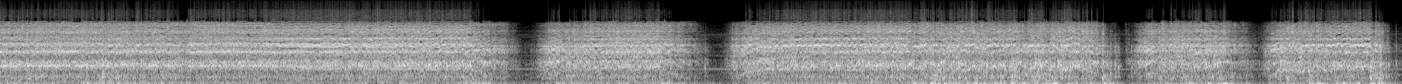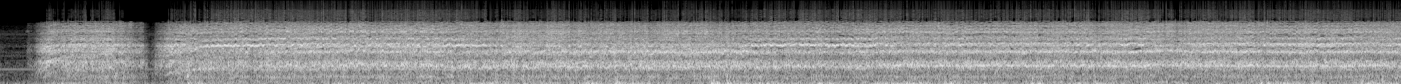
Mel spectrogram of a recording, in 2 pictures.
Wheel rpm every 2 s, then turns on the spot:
230, 220, 140, 110, 200, 150, 120, 100, 190, 210, 210, 220, 240, 230.
4-6 10-12 14-16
